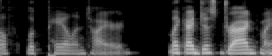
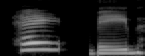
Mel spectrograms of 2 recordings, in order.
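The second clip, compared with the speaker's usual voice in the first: croaky weak voice. A narrator's reading. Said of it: "I croaked".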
